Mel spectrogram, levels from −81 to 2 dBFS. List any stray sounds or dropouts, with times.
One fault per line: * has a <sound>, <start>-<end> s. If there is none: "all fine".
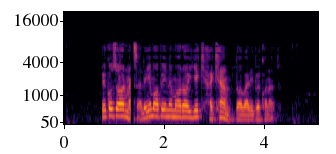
* has a dropout, 1.3-1.4 s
